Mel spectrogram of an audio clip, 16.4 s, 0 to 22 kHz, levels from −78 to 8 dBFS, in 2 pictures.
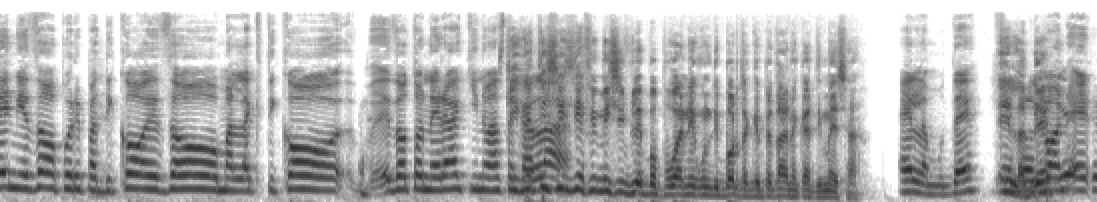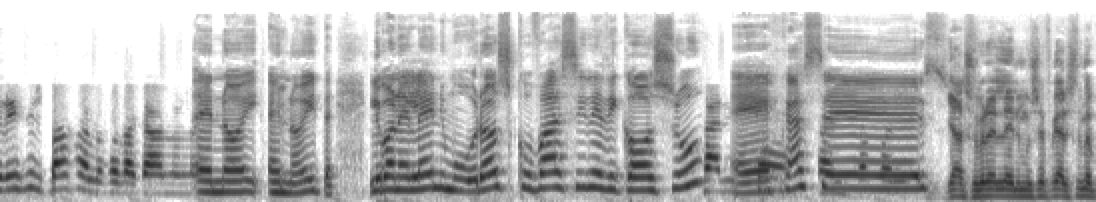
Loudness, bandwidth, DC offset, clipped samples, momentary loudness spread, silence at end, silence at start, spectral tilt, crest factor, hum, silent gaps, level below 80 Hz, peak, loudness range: -13 LUFS; 17 kHz; under 0.1%; under 0.1%; 5 LU; 0 s; 0 s; -3.5 dB/octave; 14 dB; none; none; -48 dBFS; 0 dBFS; 2 LU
